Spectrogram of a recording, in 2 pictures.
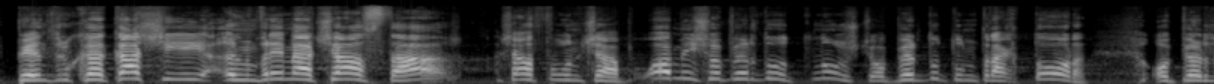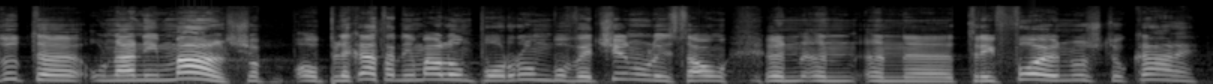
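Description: A man preaching a sermon in a church, emphatic, swinging between loud and quiet and often checking in with his listeners. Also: extremely high pitch, few pauses, no echo.

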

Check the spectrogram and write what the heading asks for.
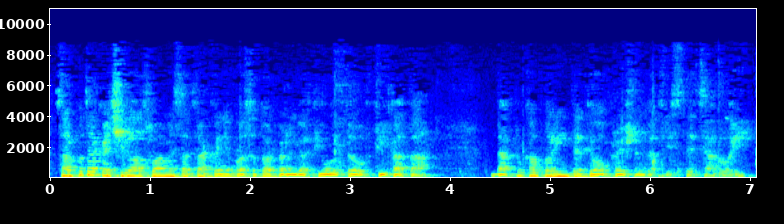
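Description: A man preaching an Easter sermon as pastor, building to emphatic high peaks and slowing on key phrases. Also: lively intonation, mellow, echoey room, slight background noise, poor audio.

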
